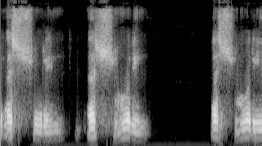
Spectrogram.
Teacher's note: إظهار الهاء، والانتباه ألا تدخل في الشين، في همس الشين أو تفشيها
